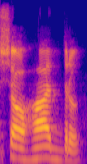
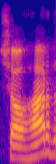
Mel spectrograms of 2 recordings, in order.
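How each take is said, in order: First: The word ends in 'rdr', with an added final r. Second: The word ends in 'rd', with no final r. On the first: The speaker calls it right. "आप पढ़ा करिए हमेशा सौहार्द्र" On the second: The speaker calls it wrong. "सौहार्द ना पढ़ के"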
